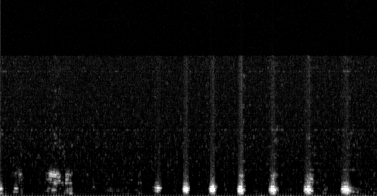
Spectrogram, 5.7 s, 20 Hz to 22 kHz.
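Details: Red deer stag of the Carpathians bellowing in the Bucovina rut, September 2022: a few scattered calls, then a rhythmic series of seven short, guttural grunts, roughly two per second, steady in pitch.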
